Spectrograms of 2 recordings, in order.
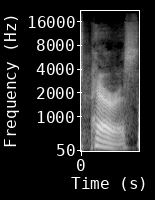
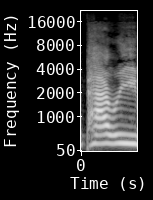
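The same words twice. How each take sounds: First: Said in the usual way. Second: "Paris" said French-style, as pa-REE; French pronunciation. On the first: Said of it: "it's like saying Paris versus Paris". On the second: Shown as a demonstration. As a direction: say "Paris" with a silent s, ending in ee. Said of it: "you're just being arrogant when you say".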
